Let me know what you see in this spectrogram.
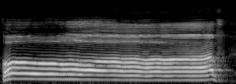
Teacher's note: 4 নম্বর মাখরাজ জিহ্বার গোড়া তার বরাবর উপরের তালুর সঙ্গে লাগাইয়া 2 নক্তাওয়ালা কফ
